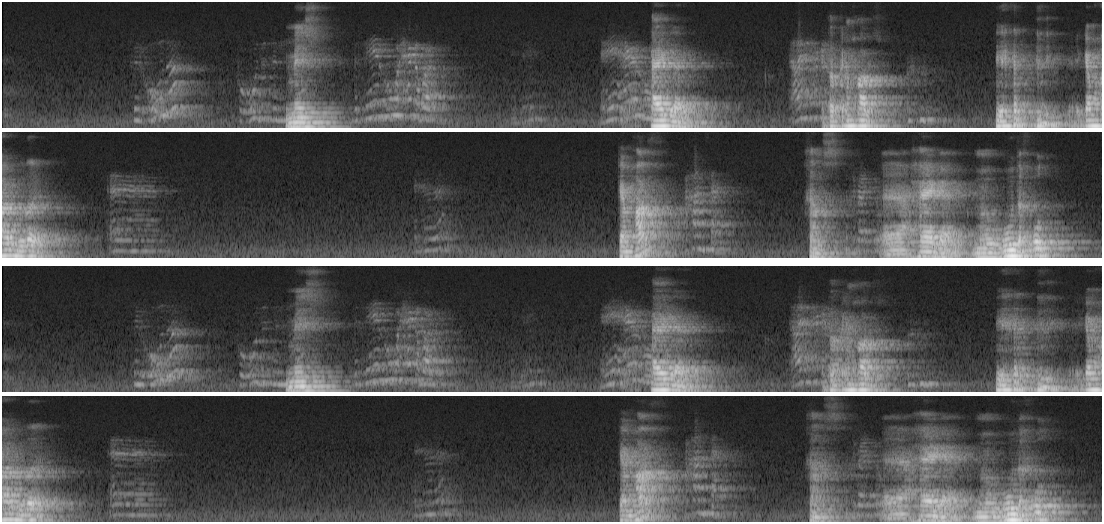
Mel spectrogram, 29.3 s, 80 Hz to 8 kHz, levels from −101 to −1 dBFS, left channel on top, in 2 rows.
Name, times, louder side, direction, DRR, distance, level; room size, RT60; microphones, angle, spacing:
voice 1, 1.7-2.4 3.1-4.0 4.7-5.9 6.8-7.1 8.0-9.0 10.5-11.4 12.1-12.5 16.1-16.7 20.2-20.6 23.8-24.3 26.0-26.8, left 1 dB, 35° left, -3 dB, 1.3 m, -44 dB
voice 2, 3.8-4.2 8.7-9.2 11.0-11.6 13.3-15.3 22.9-23.4 25.4-25.8 26.4-28.6, left 2 dB, 70° left, 1 dB, 0.6 m, -23 dB
7.0 x 6.7 x 2.6 m, 1.3 s
head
